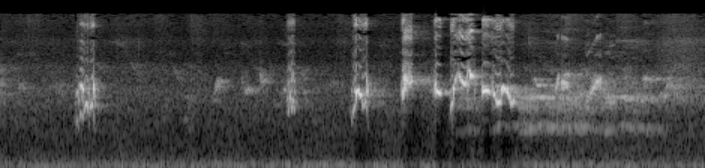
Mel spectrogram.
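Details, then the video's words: Red-whiskered bulbul singing a wild-style song with long phrases: a lone chirp, then a run of bright, quick warbled notes around the middle, ending in softer slurred whistles over a low hum. "เพลงป่าๆ สำนวนยาวปากเบา ฟังเพลิน#นกกรงหัวจุก"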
